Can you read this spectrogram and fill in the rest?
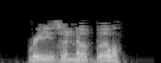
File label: "reasonable", English; adjectives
